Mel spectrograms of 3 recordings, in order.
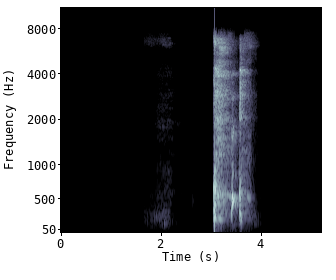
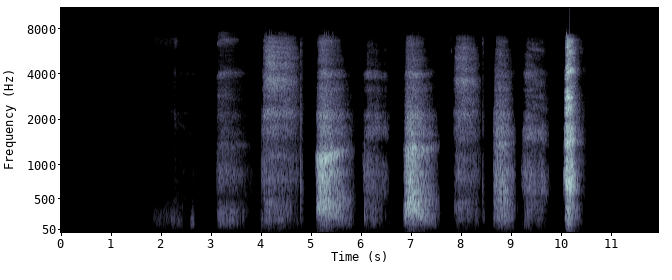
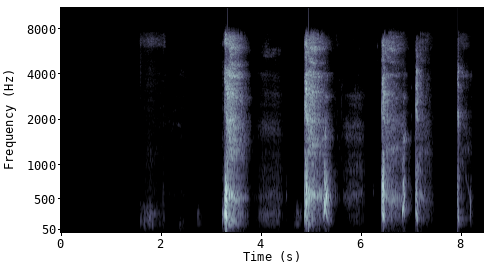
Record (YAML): cough_length: 5.2 s
cough_amplitude: 32768
cough_signal_mean_std_ratio: 0.24
exhalation_length: 11.9 s
exhalation_amplitude: 32767
exhalation_signal_mean_std_ratio: 0.28
three_cough_length: 8.4 s
three_cough_amplitude: 32768
three_cough_signal_mean_std_ratio: 0.27
survey_phase: beta (2021-08-13 to 2022-03-07)
age: 45-64
gender: Female
wearing_mask: 'No'
symptom_cough_any: true
symptom_runny_or_blocked_nose: true
symptom_sore_throat: true
symptom_onset: 6 days
smoker_status: Ex-smoker
respiratory_condition_asthma: false
respiratory_condition_other: true
recruitment_source: REACT
submission_delay: 1 day
covid_test_result: Negative
covid_test_method: RT-qPCR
